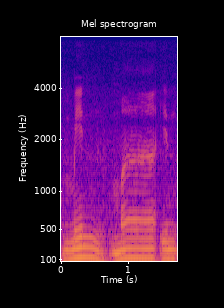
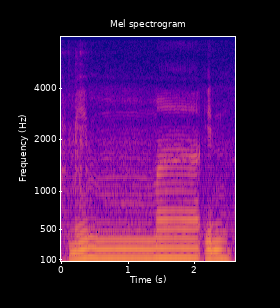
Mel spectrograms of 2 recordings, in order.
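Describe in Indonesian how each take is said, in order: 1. Bunyi n dibaca jelas dan terpisah. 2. Bunyi n menyatu dengan bunyi berikutnya. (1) "Tidak boleh dibaca" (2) "Nun ini dihilangin, bacanya seperti ini"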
